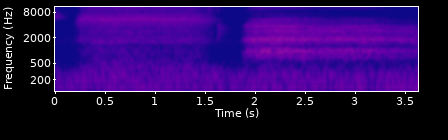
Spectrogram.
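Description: Slow, deep breaths during a lower-body stretching and roll-out session: a long airy inhale, a short pause, then another full breath, close and breathy with no talking.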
